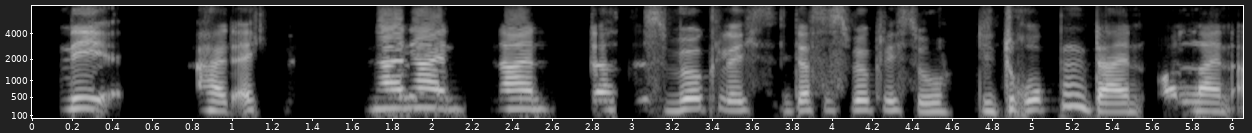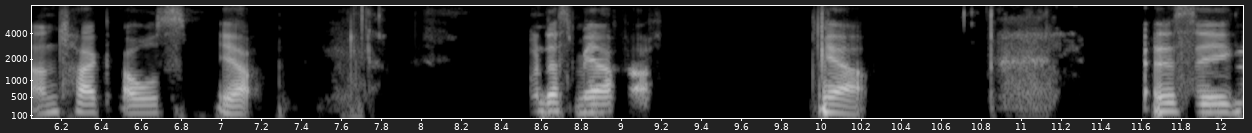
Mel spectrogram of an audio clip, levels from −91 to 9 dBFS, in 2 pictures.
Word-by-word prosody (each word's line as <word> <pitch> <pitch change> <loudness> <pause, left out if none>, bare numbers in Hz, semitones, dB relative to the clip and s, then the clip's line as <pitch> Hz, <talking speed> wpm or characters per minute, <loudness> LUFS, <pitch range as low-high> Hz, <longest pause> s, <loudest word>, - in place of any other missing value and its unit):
Ne, 235 0 +5 0.5
halt - - +2
echt - - 0
nicht. 470 - -30 0.3
Nein, 235 +1 +5
nein, 235 -4 +4
nein, 225 -2 +4
das 210 0 +1
ist 200 -3 -9
wirklich 220 -3 +1
das 200 +2 0
ist 200 0 -8
wirklich 205 -1 -1
so. 175 +1 -3 0.2
Die 185 - -4
drucken 220 - -1
deinen 175 -2 +4
Online-Antrag 180 -3 0
aus, 155 +1 -2
ja. - - +3 1.4
Und 185 - -7
das 185 - +1
mehrfach. 165 +1 +1 0.8
Ja. - - +4 1.4
Deswegen 170 -1 +1
200 Hz, 125 wpm, -23 LUFS, 175-225 Hz, 1.4 s, Ne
